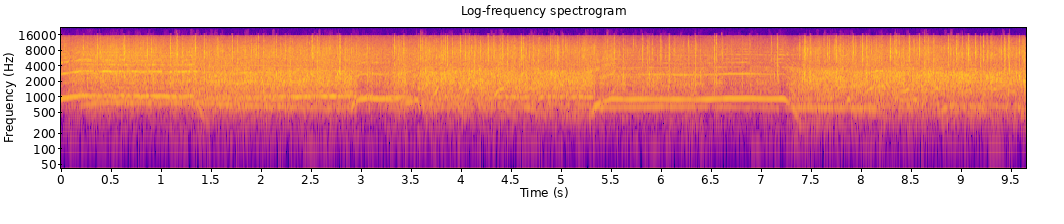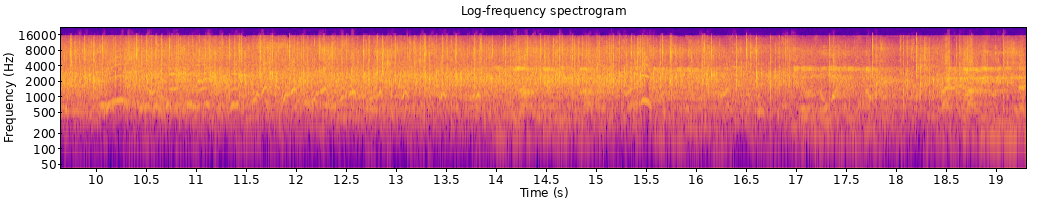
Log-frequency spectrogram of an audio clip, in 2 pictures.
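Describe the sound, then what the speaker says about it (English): A crowd claps steadily at a public event in Lagos. The applause runs throughout, with scattered cheers, and a voice speaks over it while some tonal whistles or calls cut in and out. "Clapping means that she's going to work twice as much."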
